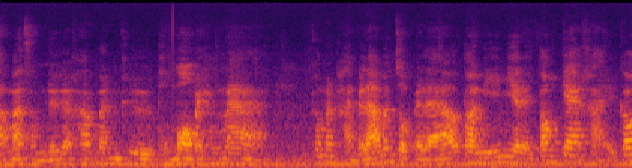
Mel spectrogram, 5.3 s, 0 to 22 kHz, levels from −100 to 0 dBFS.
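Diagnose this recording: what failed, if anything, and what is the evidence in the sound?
An electrical switching spike at 1.44 s: a single sharp snap lands on top of the speech, peaking at roughly -15 dBFS. The fault sits in the analogue wiring stage. The likely cause is a nearby switch, motor or static discharge throwing a brief arc whose burst of energy couples into the audio line and is recorded as an impulse alongside the speech.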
